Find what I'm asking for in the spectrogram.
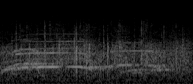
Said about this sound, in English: But the only reason, yeah, you can give her a hand clap.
